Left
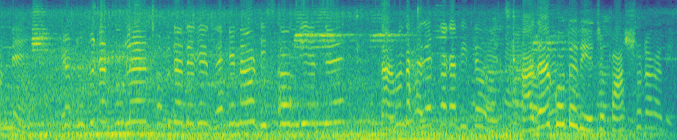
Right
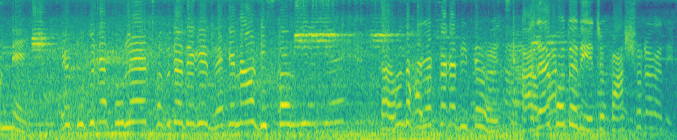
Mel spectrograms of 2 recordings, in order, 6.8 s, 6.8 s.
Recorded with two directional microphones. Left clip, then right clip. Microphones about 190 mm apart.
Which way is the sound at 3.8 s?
50° right (ahead or behind).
